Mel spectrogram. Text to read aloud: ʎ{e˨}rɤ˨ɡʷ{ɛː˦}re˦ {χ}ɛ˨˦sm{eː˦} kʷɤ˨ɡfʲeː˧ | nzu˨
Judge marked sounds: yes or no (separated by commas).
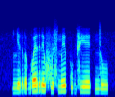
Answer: yes, yes, no, yes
